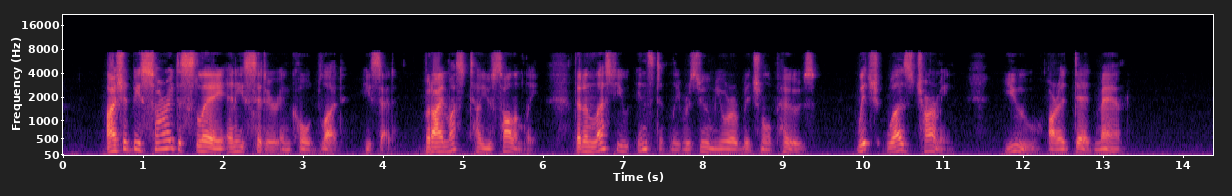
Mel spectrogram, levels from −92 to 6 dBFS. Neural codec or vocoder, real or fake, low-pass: none; real; 7.2 kHz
